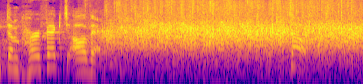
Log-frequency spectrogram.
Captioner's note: audience applauds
